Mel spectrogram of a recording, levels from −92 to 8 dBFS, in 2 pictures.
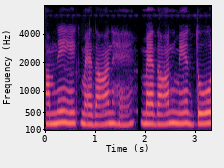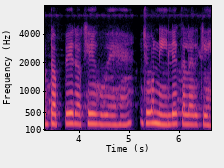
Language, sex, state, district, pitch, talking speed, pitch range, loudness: Hindi, female, Maharashtra, Pune, 235 Hz, 145 wpm, 225-250 Hz, -25 LUFS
